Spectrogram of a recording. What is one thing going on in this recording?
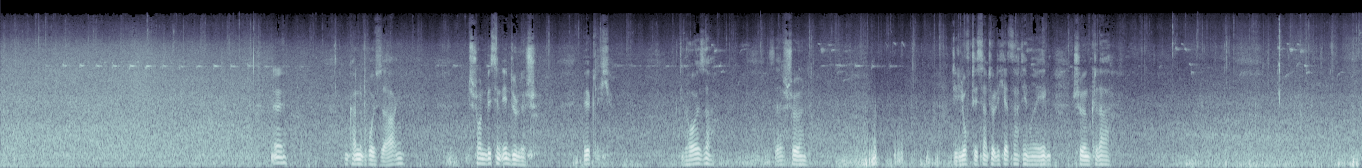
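Footsteps walk along a wet paved path outdoors.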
